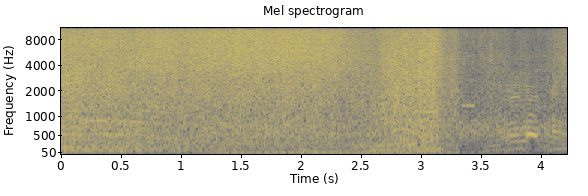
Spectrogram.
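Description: A water scooter engine roars across the water.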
